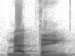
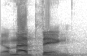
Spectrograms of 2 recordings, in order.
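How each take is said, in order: First: Said in the usual way. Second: Mock outburst. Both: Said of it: "then she smacks her hand".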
